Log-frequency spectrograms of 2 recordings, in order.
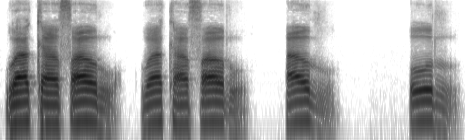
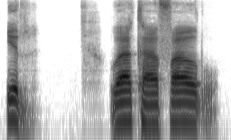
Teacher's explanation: Karena fnya berharakat fathah maka r-nya ini ketika berhubungan dengan fathah e maka r-nya dibaca dengan tafkhim ya atau tebal.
